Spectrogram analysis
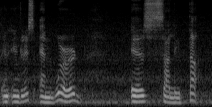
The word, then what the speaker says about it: salita: English and word is salita salita first syllable sa second syllable le third syllable The accent is in the third syllable.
